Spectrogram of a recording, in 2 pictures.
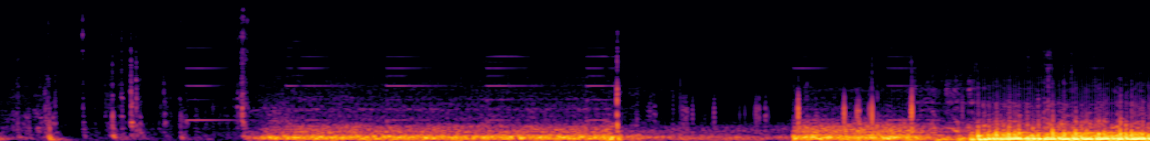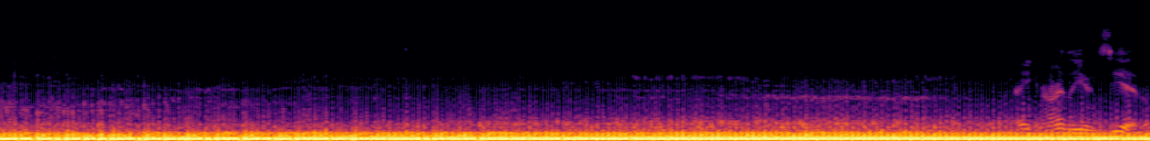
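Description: A snow-covered Volkswagen TDI diesel cold-starts: a few key jingles and clicks, a brief crank, then the engine catches into a loud, steady, rumbling idle that holds to the end.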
